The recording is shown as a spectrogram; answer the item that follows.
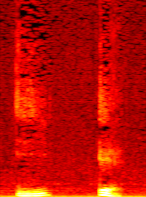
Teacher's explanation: The second vowel is different from the first one in a few different ways, but the most important thing is your jaw has to drop down just a little bit. So when I say the first vowel, E, and then I say the second vowel, I, my jaw is a little bit lower for I.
